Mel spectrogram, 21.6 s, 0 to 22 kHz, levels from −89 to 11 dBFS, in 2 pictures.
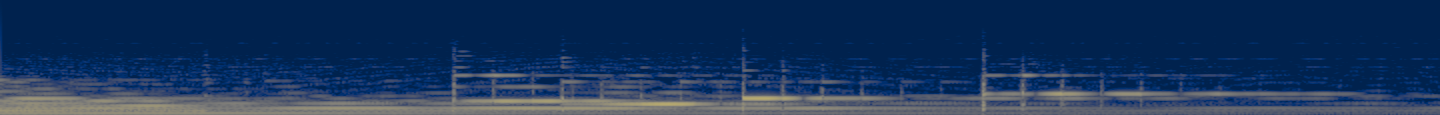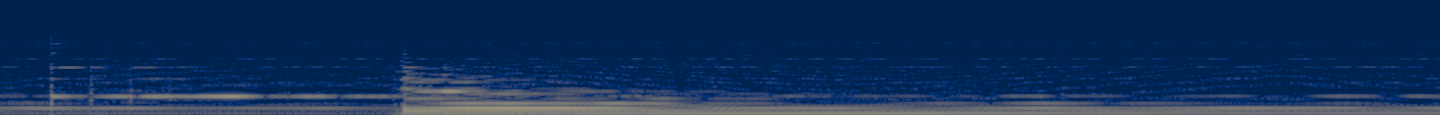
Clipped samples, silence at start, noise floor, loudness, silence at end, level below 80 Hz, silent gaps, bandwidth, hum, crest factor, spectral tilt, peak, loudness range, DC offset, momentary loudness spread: under 0.1%; 0 s; -53 dBFS; -30 LUFS; 0 s; -44 dBFS; none; 3.8 kHz; 50 Hz at -65 dBFS; 16 dB; -11.5 dB/octave; -14 dBFS; 17 LU; under 0.1%; 21 LU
